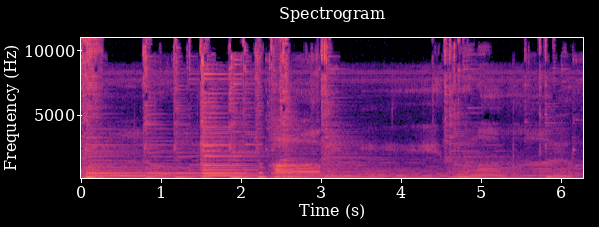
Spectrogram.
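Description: Acoustic-electric guitar played live, plucked and strummed chords ringing steadily, with a short sung phrase over it a couple of seconds in.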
